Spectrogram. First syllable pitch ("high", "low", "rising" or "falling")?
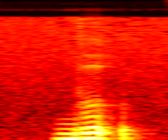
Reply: falling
